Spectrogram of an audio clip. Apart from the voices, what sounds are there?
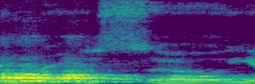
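dogs barking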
